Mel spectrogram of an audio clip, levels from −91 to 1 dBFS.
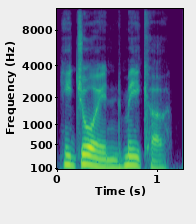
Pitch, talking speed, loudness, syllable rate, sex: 125 Hz, 140 wpm, -16 LUFS, 4.8 syllables/s, male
